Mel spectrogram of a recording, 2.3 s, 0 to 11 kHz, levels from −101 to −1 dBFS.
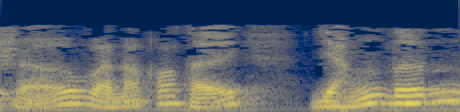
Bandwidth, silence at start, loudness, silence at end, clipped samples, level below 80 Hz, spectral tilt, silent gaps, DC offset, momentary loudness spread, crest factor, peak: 5.8 kHz; 0 s; -21 LUFS; 0 s; under 0.1%; -44 dBFS; -12.5 dB/octave; none; under 0.1%; 8 LU; 16 dB; -4 dBFS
